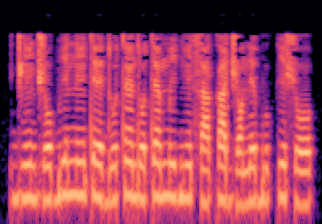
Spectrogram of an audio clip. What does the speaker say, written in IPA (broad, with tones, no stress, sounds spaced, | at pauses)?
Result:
d͡ʒ ĩ˧ d͡ʒ o˧ b i˦ n ĩ˦ t e˦˨ d u˨˦ t ɛ̃˦ d o˧ t ɛ˦ m i˦ ɡ ĩ˦˨ s a˨˦ k a˦ d͡ʒ ɔ˧ n e˦ b u˧ k i˦ ʃ o˧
